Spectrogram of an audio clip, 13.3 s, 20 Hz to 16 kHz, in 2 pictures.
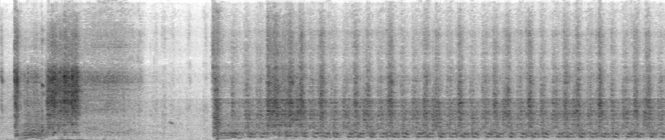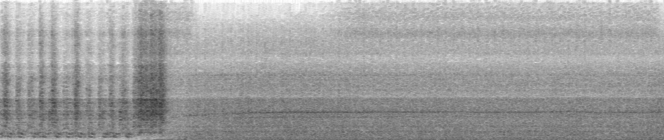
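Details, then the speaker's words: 1982 GMC S-15 starter cranking evenly for about six seconds with no grinding, then the engine catches and runs steadily; the starter noise is fixed after a loose one-bolt mounting was corrected, though it may still need a shim. "Starter sound is fixed. I think it still could probably use a shim, but you could hear the difference. It's drastic."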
